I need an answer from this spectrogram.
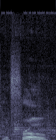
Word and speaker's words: Laprevost: Lafro, and it's Laprevost is the way it looks, but it's pronounced Lafro, is going to kick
